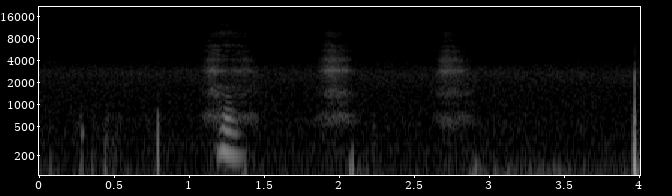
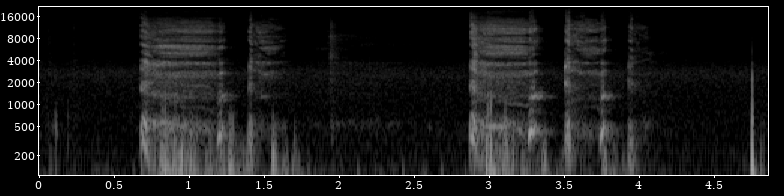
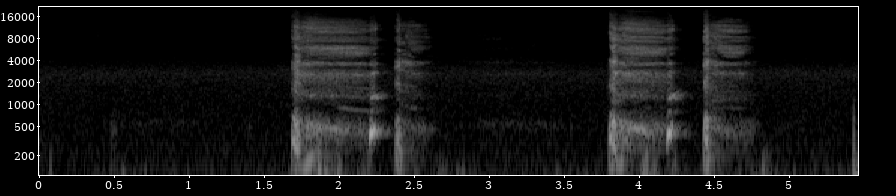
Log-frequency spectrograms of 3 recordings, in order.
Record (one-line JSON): {"exhalation_length": "4.0 s", "exhalation_amplitude": 2363, "exhalation_signal_mean_std_ratio": 0.4, "cough_length": "4.9 s", "cough_amplitude": 3828, "cough_signal_mean_std_ratio": 0.5, "three_cough_length": "5.5 s", "three_cough_amplitude": 2647, "three_cough_signal_mean_std_ratio": 0.41, "survey_phase": "alpha (2021-03-01 to 2021-08-12)", "age": "18-44", "gender": "Female", "wearing_mask": "No", "symptom_cough_any": true, "symptom_shortness_of_breath": true, "symptom_abdominal_pain": true, "symptom_fatigue": true, "symptom_headache": true, "symptom_change_to_sense_of_smell_or_taste": true, "symptom_onset": "5 days", "smoker_status": "Ex-smoker", "respiratory_condition_asthma": false, "respiratory_condition_other": false, "recruitment_source": "Test and Trace", "submission_delay": "2 days", "covid_test_result": "Positive", "covid_test_method": "RT-qPCR", "covid_ct_value": 35.2, "covid_ct_gene": "N gene"}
